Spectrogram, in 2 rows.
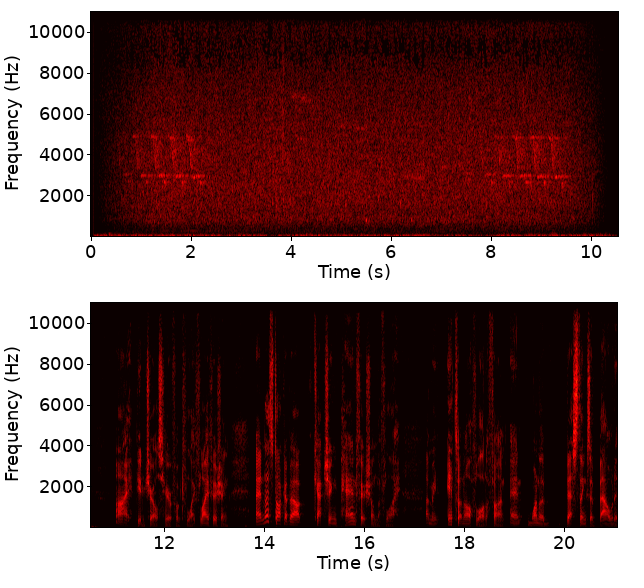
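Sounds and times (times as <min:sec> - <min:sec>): river water rushing: 0:00.4 - 0:10.0
high chirping: 0:00.6 - 0:02.7.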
